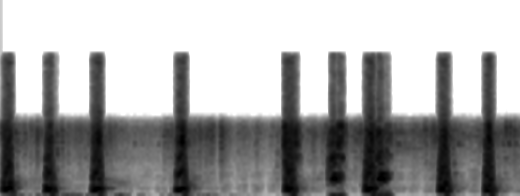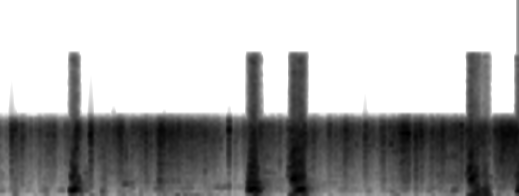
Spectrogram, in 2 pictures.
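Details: Spud, a pig dog, baying up a goat before a catch and release: sharp, repeated barks in irregular bursts, roughly two a second, with a man shouting encouragement and some drawn-out wavering cries between barks.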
